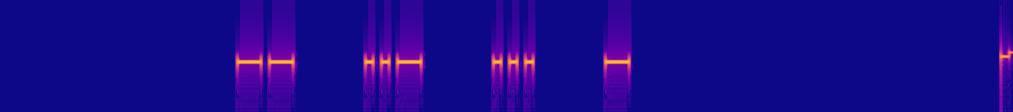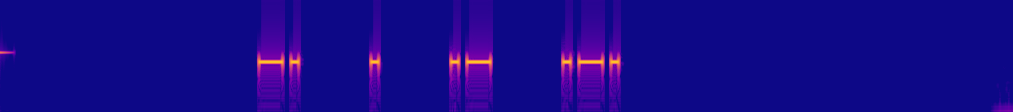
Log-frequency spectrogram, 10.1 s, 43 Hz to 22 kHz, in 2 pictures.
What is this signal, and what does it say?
Morse code, heard as a keyed tone, about 30 wpm, spaced as for 17 wpm, 700 Hz. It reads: MUST NEAR
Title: 3x Character Spacing - Top 200 Words - 30wpm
